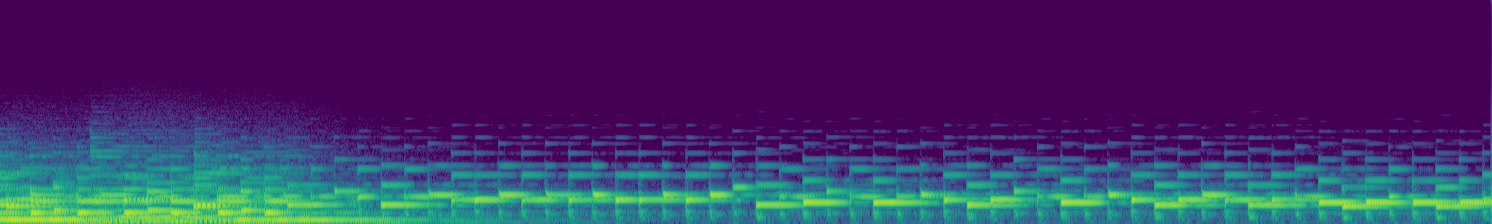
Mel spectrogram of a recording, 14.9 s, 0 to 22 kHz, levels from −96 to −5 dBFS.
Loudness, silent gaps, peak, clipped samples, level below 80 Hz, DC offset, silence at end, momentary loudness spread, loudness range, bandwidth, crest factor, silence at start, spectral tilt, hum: -23 LUFS; none; -6 dBFS; under 0.1%; -32 dBFS; under 0.1%; 0 s; 9 LU; 6 LU; 1.9 kHz; 16 dB; 0 s; -15 dB/octave; none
